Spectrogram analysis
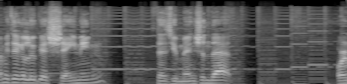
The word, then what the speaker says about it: Shaymin: take a look at shaming since you mentioned that or maybe it's shining in Japanese it's shamey oh no it's Shaman yet shamey Shaymin but yeah uh let's see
